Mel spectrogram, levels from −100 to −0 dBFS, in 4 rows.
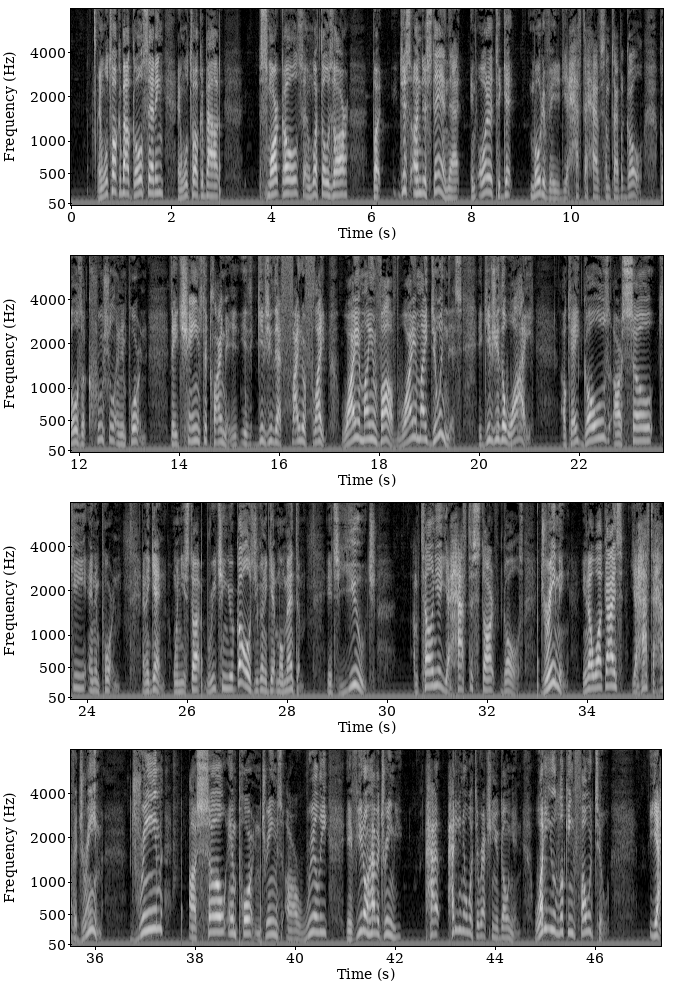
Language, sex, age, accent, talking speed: English, male, 40-59, American, 170 wpm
